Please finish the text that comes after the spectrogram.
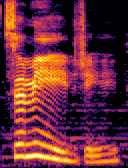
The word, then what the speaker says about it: Tamiji: Say it like will- it with Italian inflection. Tamiji.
